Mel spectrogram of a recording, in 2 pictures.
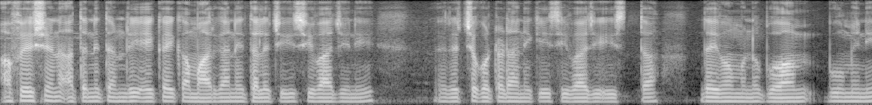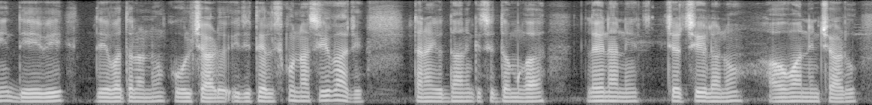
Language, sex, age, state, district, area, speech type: Telugu, male, 18-30, Telangana, Ranga Reddy, urban, spontaneous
